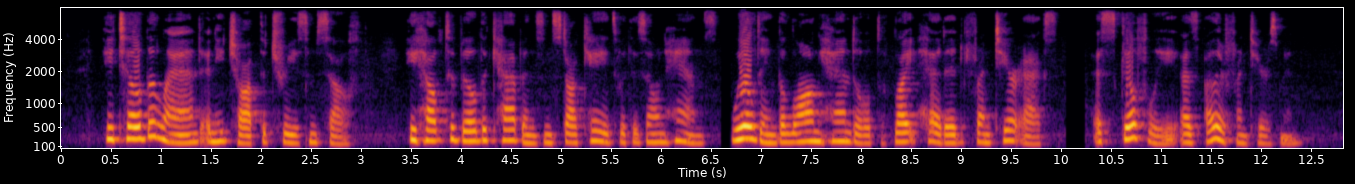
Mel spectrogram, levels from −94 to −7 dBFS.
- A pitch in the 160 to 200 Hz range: Yes, medium, 185 Hz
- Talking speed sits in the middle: Yes, average, 160 wpm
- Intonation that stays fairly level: No, average, 3.8 semitones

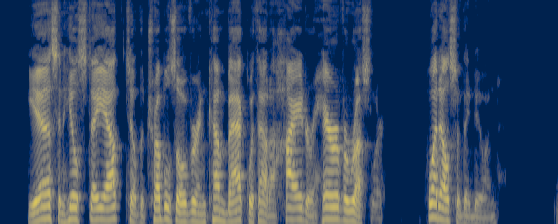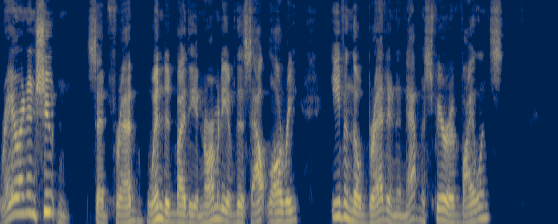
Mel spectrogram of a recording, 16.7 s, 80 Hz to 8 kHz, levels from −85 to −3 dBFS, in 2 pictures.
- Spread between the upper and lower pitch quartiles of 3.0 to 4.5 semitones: No, wide, 5.5 semitones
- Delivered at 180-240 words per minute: No, average, 160 wpm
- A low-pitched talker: Yes, low, 130 Hz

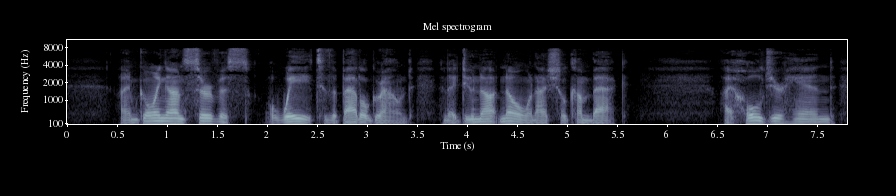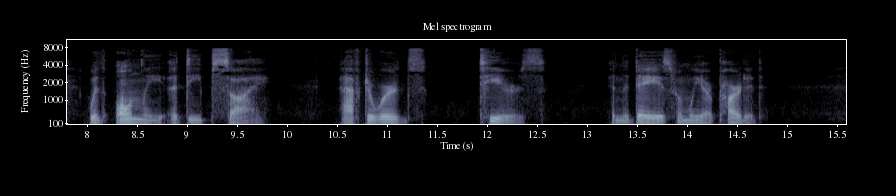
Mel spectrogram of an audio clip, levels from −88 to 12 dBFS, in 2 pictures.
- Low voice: Yes, very low, 90 Hz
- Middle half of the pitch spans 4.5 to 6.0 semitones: No, average, 3.4 semitones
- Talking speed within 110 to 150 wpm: Yes, average, 145 wpm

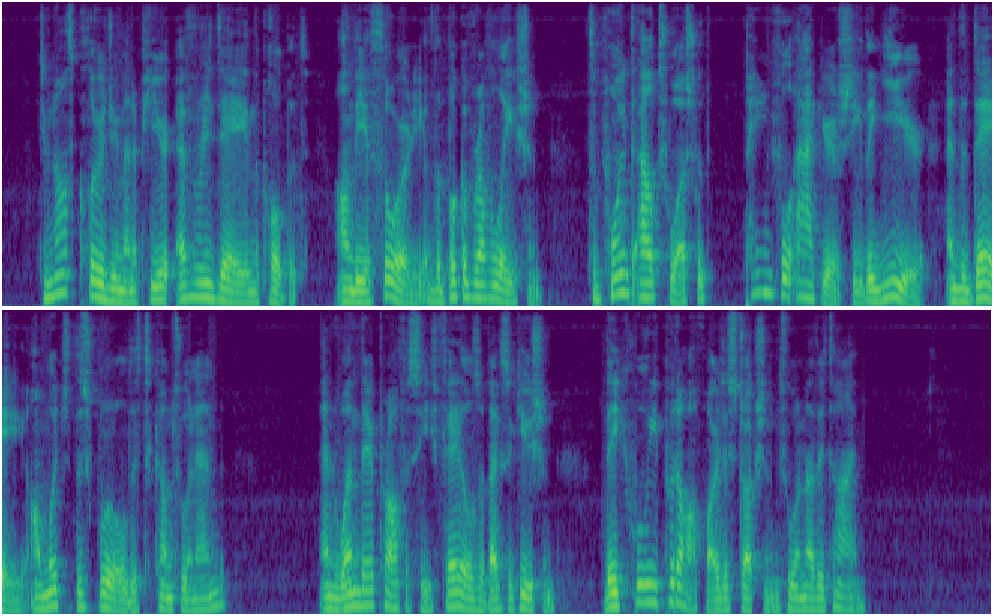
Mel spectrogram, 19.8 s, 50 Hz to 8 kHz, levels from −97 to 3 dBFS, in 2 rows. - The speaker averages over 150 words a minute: Yes, average, 170 wpm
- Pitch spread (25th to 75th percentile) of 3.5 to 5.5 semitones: Yes, average, 5.0 semitones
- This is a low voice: Yes, low, 120 Hz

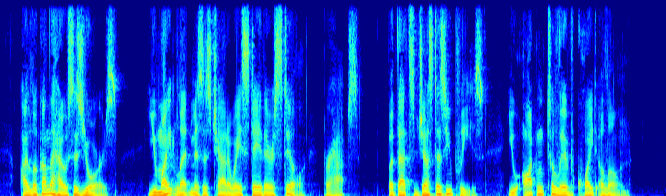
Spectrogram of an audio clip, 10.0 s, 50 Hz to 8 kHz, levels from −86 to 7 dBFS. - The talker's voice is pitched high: No, low, 110 Hz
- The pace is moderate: Yes, average, 170 wpm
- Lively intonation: No, average, 3.8 semitones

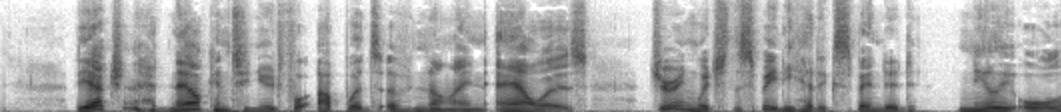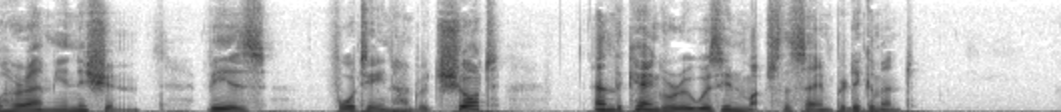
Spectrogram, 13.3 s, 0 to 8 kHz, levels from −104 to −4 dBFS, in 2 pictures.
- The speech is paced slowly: No, average, 150 wpm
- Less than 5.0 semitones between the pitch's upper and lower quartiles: No, wide, 5.4 semitones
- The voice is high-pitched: No, medium, 150 Hz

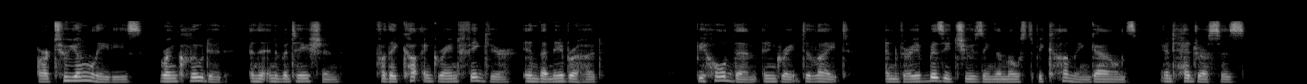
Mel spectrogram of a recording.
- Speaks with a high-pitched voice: No, low, 135 Hz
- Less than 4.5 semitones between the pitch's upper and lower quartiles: Yes, average, 2.8 semitones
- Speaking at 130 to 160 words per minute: Yes, average, 155 wpm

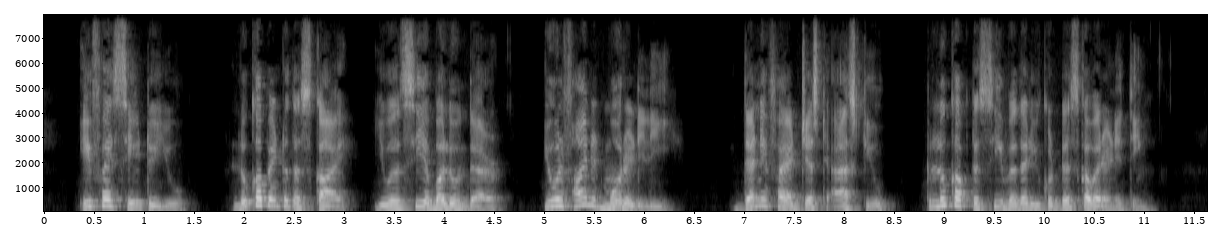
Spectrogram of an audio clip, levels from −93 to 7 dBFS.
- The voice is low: No, medium, 170 Hz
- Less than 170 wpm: No, average, 200 wpm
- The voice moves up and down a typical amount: No, wide, 8.2 semitones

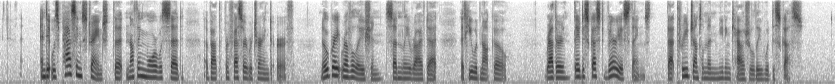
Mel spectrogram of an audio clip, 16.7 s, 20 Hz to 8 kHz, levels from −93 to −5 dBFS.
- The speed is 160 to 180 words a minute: No, average, 140 wpm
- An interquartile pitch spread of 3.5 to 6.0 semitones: Yes, average, 4.7 semitones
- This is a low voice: No, medium, 165 Hz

